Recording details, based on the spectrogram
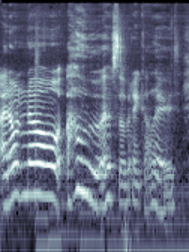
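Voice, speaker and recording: A woman speaks quietly. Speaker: beauty vlogger. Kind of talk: makeup tutorial chat.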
